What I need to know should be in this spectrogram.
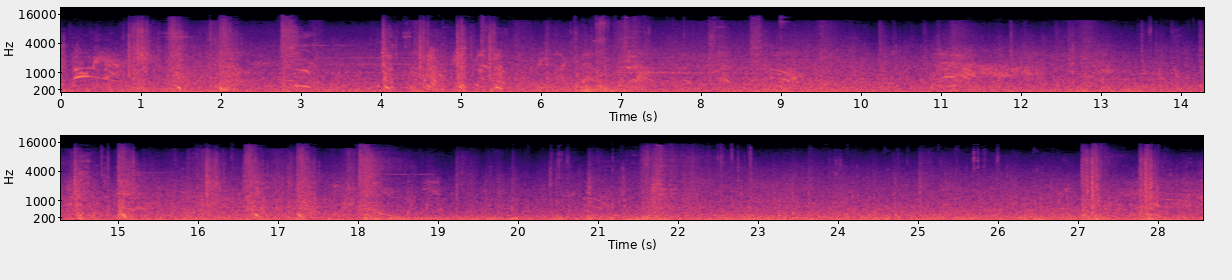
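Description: Punches and blows thud hard and fast in a brawl.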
